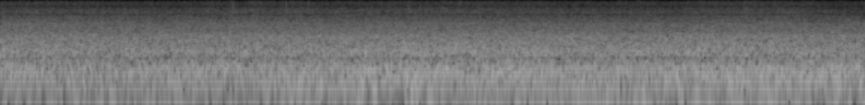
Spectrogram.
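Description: Wind blows across the open beach.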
